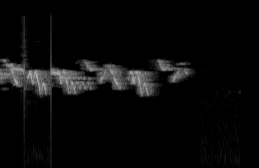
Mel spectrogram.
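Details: Gray-cheeked thrush (Catharus minimus) song: a single high, reedy phrase of about one and a half seconds, fluttering in quick wavering notes that end on a slightly higher note, with two sharp clicks near the start.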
